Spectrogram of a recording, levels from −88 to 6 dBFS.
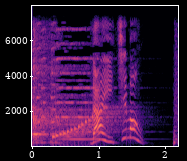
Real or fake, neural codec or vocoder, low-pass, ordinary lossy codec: real; none; 7.2 kHz; none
